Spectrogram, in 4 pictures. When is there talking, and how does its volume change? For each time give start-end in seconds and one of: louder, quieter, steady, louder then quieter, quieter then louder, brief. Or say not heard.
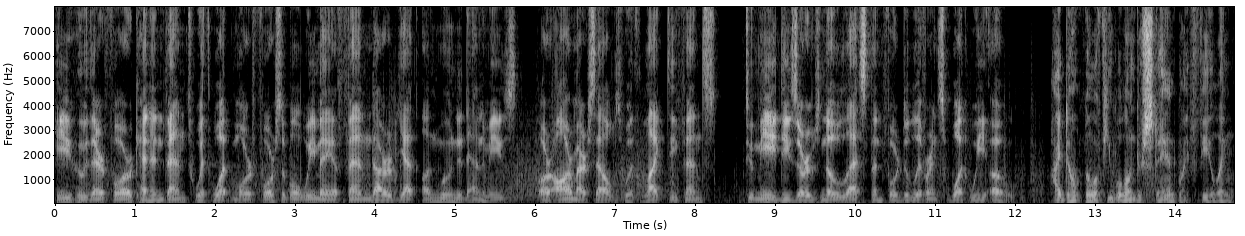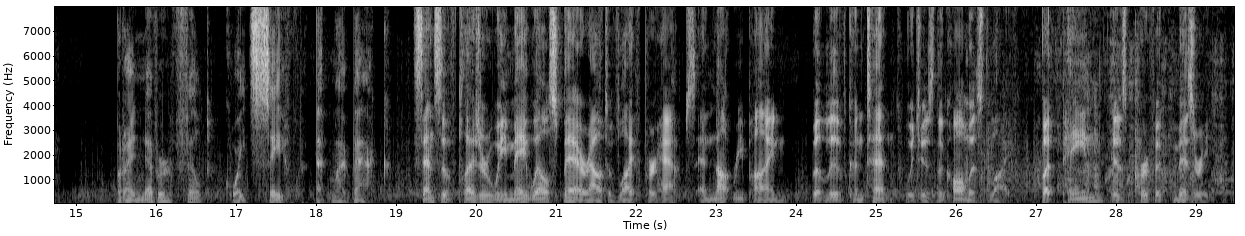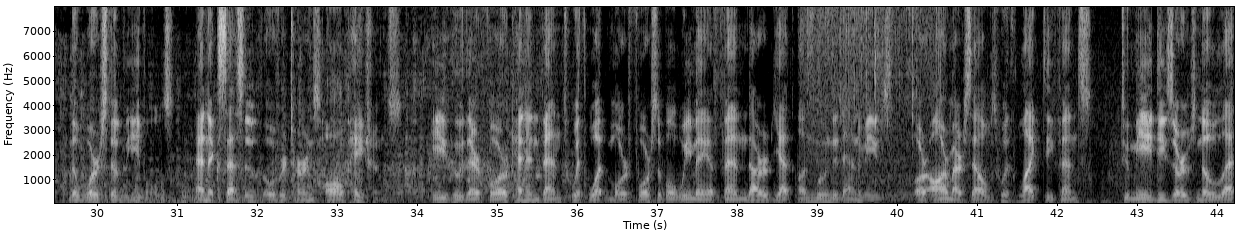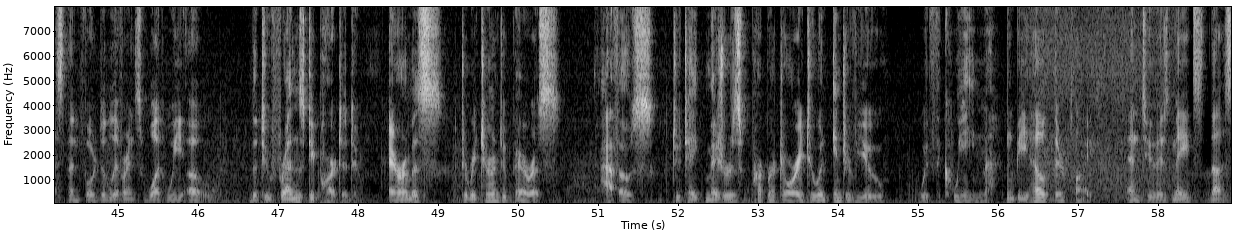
0.0-58.8 steady.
